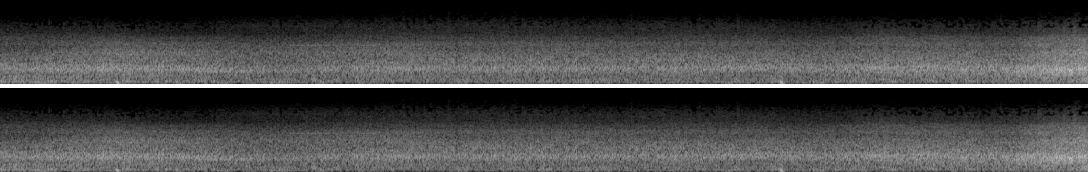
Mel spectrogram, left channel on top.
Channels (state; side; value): identical; both; correlation 1.00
